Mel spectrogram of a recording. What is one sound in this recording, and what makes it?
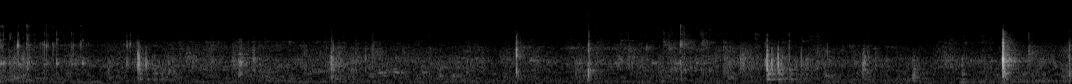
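Backgammon checkers click and clack against a wooden board.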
